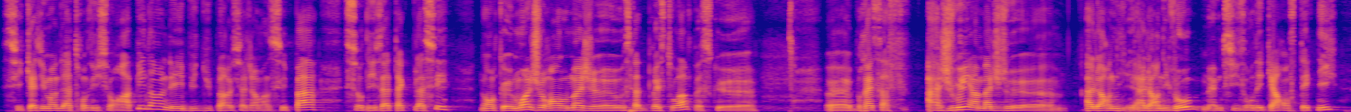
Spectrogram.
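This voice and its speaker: Man, panelist, measured, analytical, mid pitch. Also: animated, fairly bright tone. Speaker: football panelist. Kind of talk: football analysis in casual chat.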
